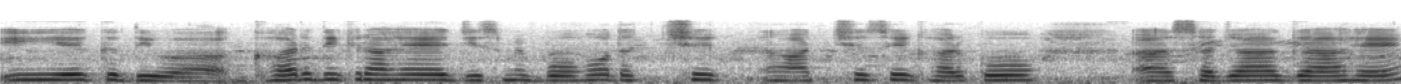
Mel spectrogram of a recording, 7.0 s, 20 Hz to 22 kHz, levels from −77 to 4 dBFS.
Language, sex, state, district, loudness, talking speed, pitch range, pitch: Hindi, female, Punjab, Fazilka, -14 LUFS, 155 wpm, 210-245 Hz, 225 Hz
